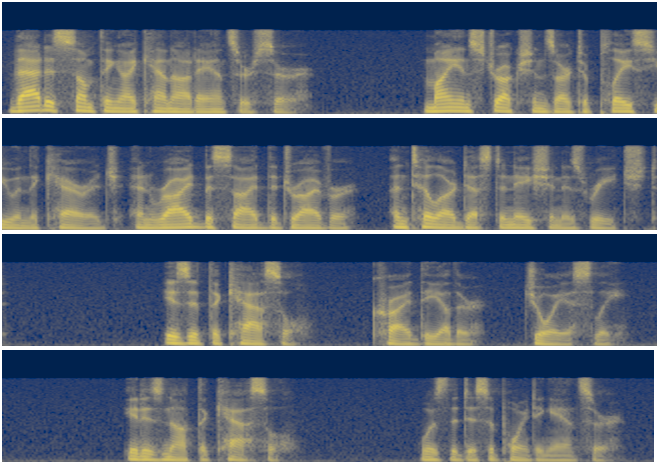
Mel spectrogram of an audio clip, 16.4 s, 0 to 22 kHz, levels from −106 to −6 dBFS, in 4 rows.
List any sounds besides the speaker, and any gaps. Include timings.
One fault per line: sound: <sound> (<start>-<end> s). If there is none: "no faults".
no faults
